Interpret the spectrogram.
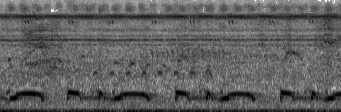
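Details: European turtle dove giving low purring coos, short rolling notes repeated in quick phrases of two or three, roughly one per second, over a steady high insect-like whine and faint calls of other birds.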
